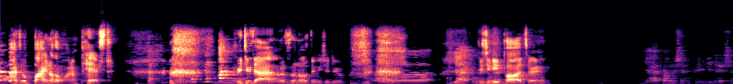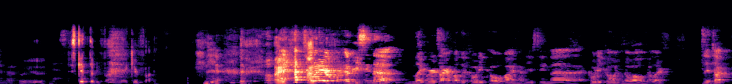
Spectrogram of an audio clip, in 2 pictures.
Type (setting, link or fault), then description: fault, poor sound quality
